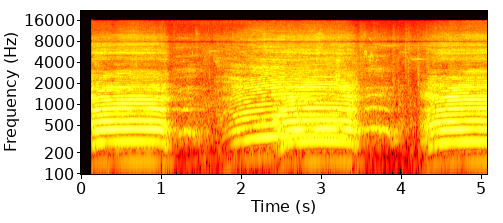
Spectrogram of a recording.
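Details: Registered Charolais cows of French and American bloodlines; three long, loud moos, the middle one rising and falling, separated by brief pauses, with a steady low hum underneath.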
